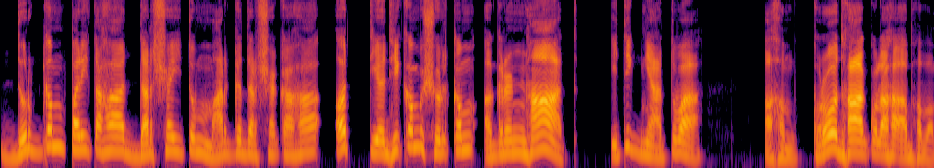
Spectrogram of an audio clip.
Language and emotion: Sanskrit, angry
